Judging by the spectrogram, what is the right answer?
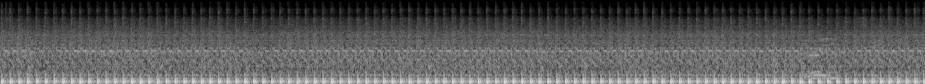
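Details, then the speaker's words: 2001 Honda VFR Interceptor just revived after nearly a decade in a barn, old fuel, jump box; owner suspects mouse nests. Uneven lumpy chuffing around four per second: misfire, too few cylinders. "it'll only do that at Full Throttle man but it's running"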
